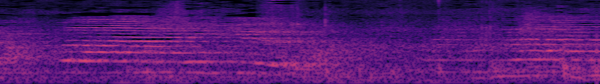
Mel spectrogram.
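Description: A young child's voice calls out in one drawn-out, high-pitched sound lasting about a second, over the hubbub of other children playing.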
